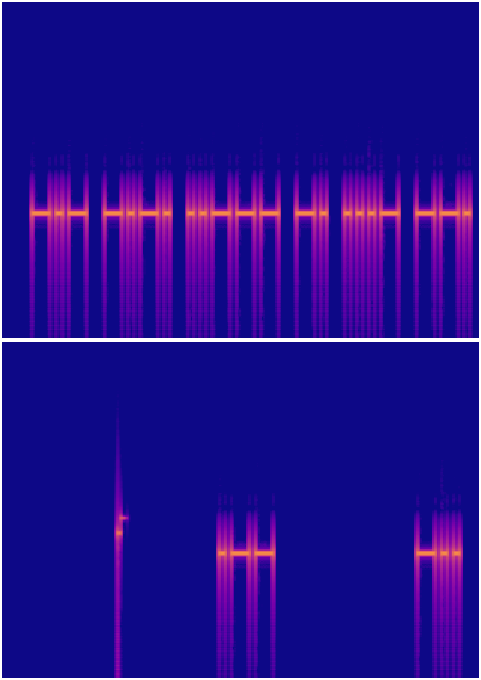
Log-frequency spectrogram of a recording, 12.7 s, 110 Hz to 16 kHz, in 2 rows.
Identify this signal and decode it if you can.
Morse code, heard as a keyed tone, about 15 wpm, spaced as for 10 wpm, 700 Hz. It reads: KC2NVG WD
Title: USA Call Signs - 6 Characters - 8x Character Spacing - 15wpm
